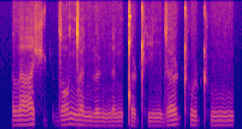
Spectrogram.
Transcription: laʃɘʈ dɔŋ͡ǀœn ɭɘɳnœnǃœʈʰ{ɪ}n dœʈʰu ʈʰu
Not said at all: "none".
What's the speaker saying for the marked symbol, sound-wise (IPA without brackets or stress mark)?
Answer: i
